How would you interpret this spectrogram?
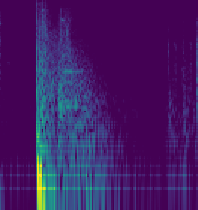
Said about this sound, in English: Yeah, no thanks, pal. I'm just gonna shoot off the locks on the door. Should have done that in the first place.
